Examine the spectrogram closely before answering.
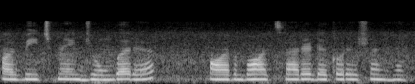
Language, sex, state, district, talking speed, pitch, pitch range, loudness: Hindi, female, Gujarat, Valsad, 160 wpm, 235 Hz, 225-240 Hz, -16 LUFS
